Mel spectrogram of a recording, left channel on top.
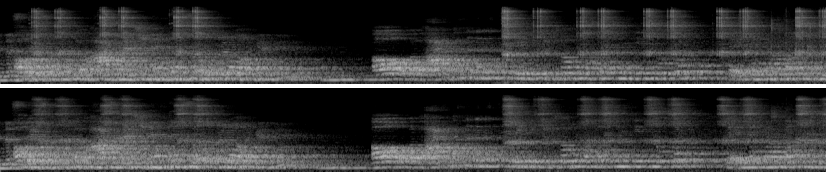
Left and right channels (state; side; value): normal; both; correlation 0.08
